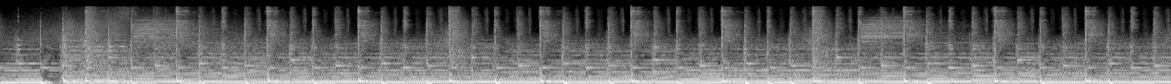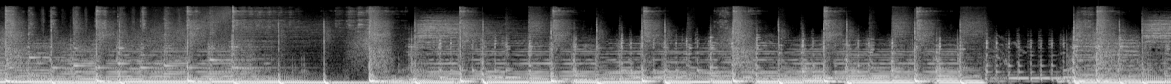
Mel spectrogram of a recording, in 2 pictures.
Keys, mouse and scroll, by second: 4.7-7.2 typing, 9.2 click, 10.6 Return, 13.6-14.3 typing, 13.6 click, 18.3 p, 19.3-19.7 scroll down 1, 19.8-21.1 scroll, 21.1 click.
